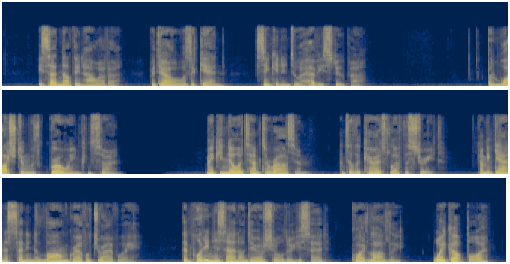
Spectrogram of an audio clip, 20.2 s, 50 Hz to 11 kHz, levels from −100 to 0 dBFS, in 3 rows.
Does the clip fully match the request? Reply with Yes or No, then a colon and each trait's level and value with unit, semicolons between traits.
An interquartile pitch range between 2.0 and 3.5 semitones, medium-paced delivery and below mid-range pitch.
Yes: average, 3.2 semitones; average, 155 wpm; low, 115 Hz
